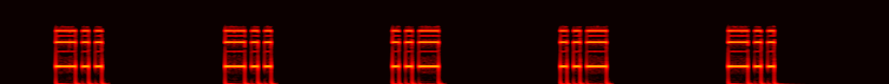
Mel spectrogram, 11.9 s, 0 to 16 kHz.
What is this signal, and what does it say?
Morse code, heard as a keyed tone, about 14 wpm, spaced as for 5 wpm, 780 Hz. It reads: DDUUD
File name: Code Quick / AudioDownld1 / Seg23-Day3-Intro D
